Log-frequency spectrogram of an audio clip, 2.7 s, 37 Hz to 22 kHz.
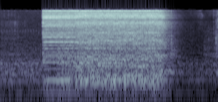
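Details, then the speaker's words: TEAC PD-800M 6-CD changer, early 1990s, not MP3-compatible: a sudden loud hiss-like roar for about 1.5 seconds when it tries to play disc 4, an MP3 disc; noise from an incompatible MP3 disc. "Disculpen ustedes por el horrible sonido, pero es lo que acabo de decir, no es compatible."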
